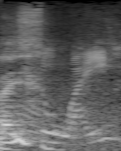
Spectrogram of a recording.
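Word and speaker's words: สวย: Here you have to pronounce it correctly. Soy with like a going up kind of soy? Thing. Soy? Because if you say soy it in a wrong tone, it will be like you would say sarcasm.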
